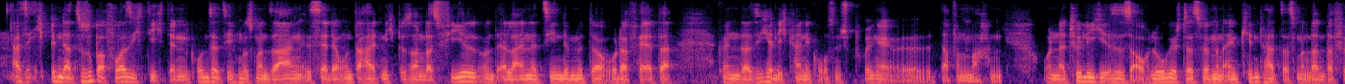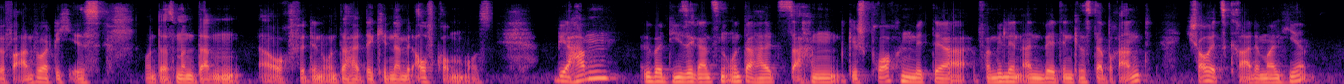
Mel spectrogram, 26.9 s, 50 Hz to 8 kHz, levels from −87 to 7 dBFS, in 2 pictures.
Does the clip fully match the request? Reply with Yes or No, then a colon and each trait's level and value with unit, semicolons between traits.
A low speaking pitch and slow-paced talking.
No: very low, 95 Hz; average, 180 wpm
